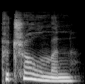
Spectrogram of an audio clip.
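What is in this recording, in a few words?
"patrolman", British English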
